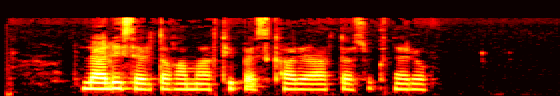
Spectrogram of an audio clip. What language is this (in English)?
Armenian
